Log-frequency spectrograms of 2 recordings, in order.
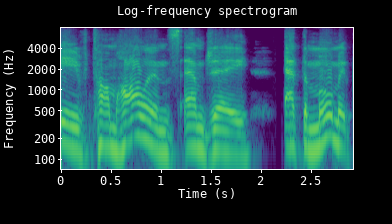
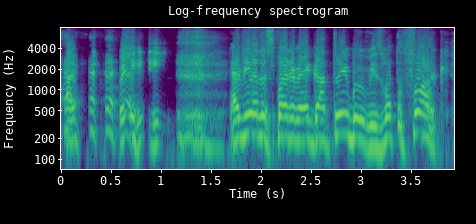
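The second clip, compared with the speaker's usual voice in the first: higher-pitched playful complaint, speeding up; comically aggrieved imitation; mock grievance; 5 semitones higher than usual. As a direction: act out an actor pleading his case, half-joking. Voicing an eager, aggrieved actor.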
